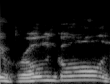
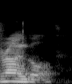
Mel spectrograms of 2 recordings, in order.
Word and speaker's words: Rowan Gould: Rollingall. Is that, I'm pronouncing that correctly or close to it? Close enough. It's Rowan Gould.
